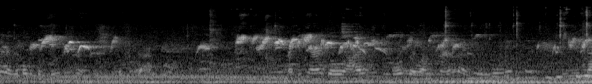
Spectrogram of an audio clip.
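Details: Caged red-whiskered bulbuls in a competition, singing short, clear whistled and chirped phrases in irregular bursts, with a low hum and faint voices beneath.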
